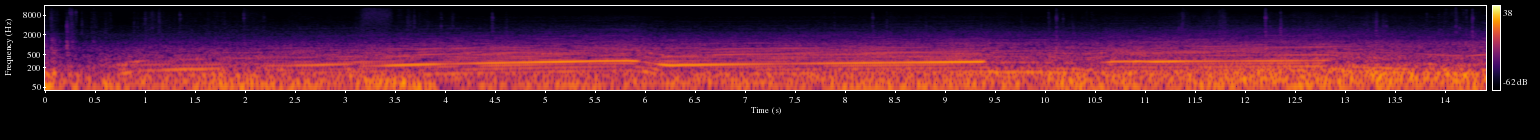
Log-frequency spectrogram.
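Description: Lexus IS 350 F Sport's 3.5-litre V6 accelerating hard, heard inside the cabin. The engine note climbs in pitch, drops at an upshift about six seconds in, climbs again, eases off briefly, then pulls again before dropping near the end.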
